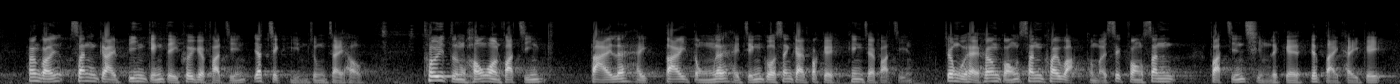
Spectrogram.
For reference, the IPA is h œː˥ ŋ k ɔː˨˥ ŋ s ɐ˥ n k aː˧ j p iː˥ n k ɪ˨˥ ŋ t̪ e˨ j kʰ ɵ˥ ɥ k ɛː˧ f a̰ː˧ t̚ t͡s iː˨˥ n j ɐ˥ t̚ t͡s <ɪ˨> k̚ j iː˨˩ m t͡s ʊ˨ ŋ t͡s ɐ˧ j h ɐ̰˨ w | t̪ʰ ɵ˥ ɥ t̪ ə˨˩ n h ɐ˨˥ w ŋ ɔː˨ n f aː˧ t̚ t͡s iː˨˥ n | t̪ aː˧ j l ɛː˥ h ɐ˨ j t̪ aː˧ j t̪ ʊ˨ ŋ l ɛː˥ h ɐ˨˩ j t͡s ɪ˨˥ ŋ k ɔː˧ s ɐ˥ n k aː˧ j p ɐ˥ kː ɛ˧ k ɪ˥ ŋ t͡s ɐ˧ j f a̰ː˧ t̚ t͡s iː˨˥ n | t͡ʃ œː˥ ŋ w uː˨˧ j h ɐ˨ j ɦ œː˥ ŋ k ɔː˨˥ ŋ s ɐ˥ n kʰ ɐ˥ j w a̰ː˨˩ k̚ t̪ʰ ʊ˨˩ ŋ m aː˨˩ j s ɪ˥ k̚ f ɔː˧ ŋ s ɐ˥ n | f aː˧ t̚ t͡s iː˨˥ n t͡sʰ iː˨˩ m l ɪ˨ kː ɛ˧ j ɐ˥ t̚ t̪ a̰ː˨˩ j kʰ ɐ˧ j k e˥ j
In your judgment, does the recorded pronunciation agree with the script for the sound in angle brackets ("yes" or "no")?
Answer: yes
